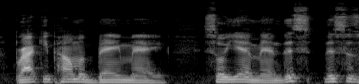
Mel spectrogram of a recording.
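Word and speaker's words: Brachypelma baumi: Yes, guys, I purchased my first Brachypelma Baymii. I think Brachypelma Baymii or Baymii. Yeah, man, I think it's pronounced Brachypelma Baymii.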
